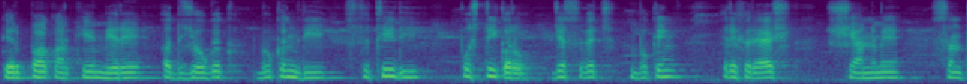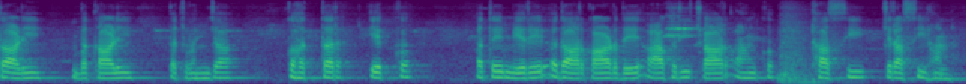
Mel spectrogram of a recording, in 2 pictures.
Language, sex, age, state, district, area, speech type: Punjabi, male, 45-60, Punjab, Hoshiarpur, rural, read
